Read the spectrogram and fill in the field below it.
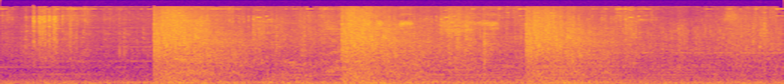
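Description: Loud shotgun blasts boom, each followed by a ringing echo.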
